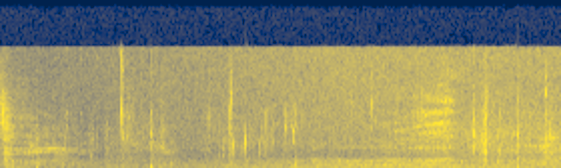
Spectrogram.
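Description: A man sips a drink up close to a microphone.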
